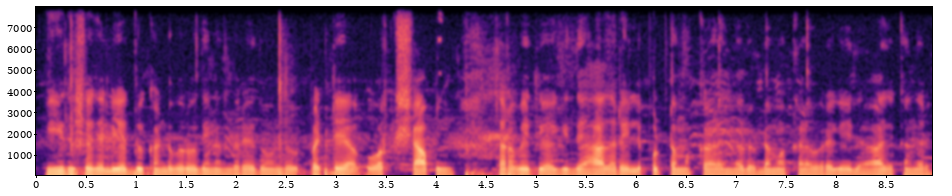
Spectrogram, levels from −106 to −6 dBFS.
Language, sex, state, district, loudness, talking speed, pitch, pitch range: Kannada, male, Karnataka, Chamarajanagar, -21 LUFS, 135 wpm, 120 Hz, 120-125 Hz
